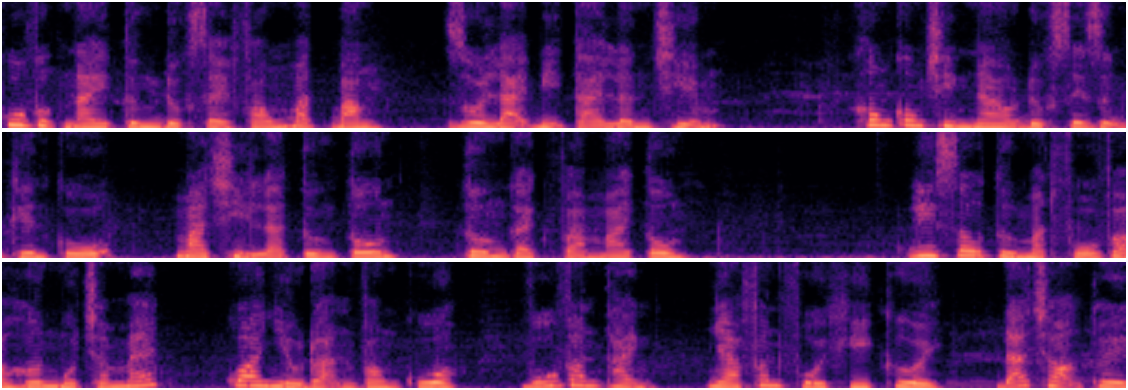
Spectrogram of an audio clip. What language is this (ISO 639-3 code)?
vie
